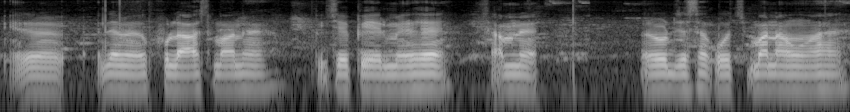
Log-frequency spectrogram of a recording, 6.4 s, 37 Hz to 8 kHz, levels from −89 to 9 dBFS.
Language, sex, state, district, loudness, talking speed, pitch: Hindi, male, Uttar Pradesh, Hamirpur, -20 LUFS, 150 wpm, 115 Hz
